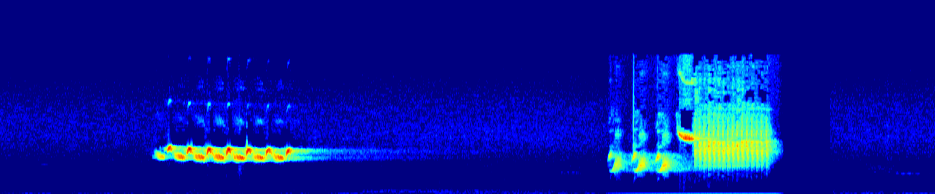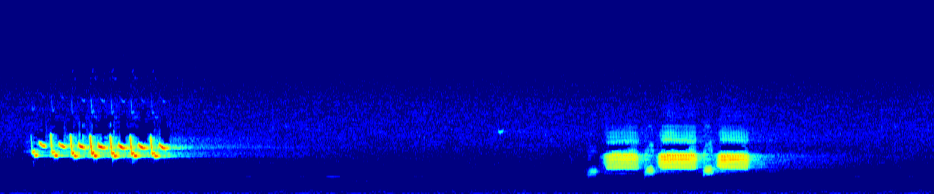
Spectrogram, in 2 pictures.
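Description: Songbird calls in four short high-pitched phrases a few seconds apart: a rapid trill of about nine notes, a harsher buzzy call, another rapid trill, and a short run of a few buzzy notes, with silence between them. The first trill is the loudest.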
